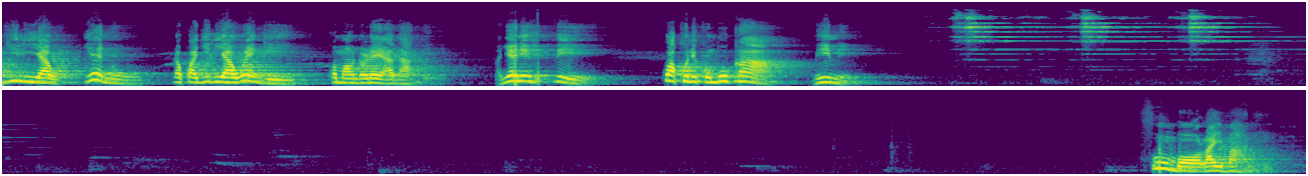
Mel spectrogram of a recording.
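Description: A man chants into a microphone in a large echoing hall.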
